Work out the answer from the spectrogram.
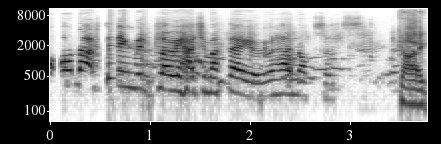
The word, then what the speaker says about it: Hadjimatheou: Hadjimatheou.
